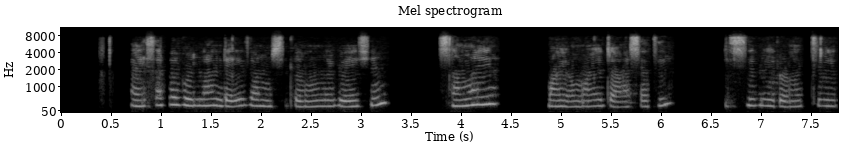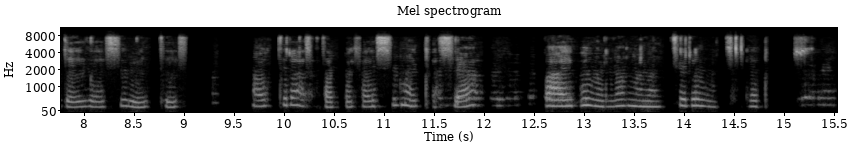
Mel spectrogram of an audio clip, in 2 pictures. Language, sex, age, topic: Gamo, female, 25-35, government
